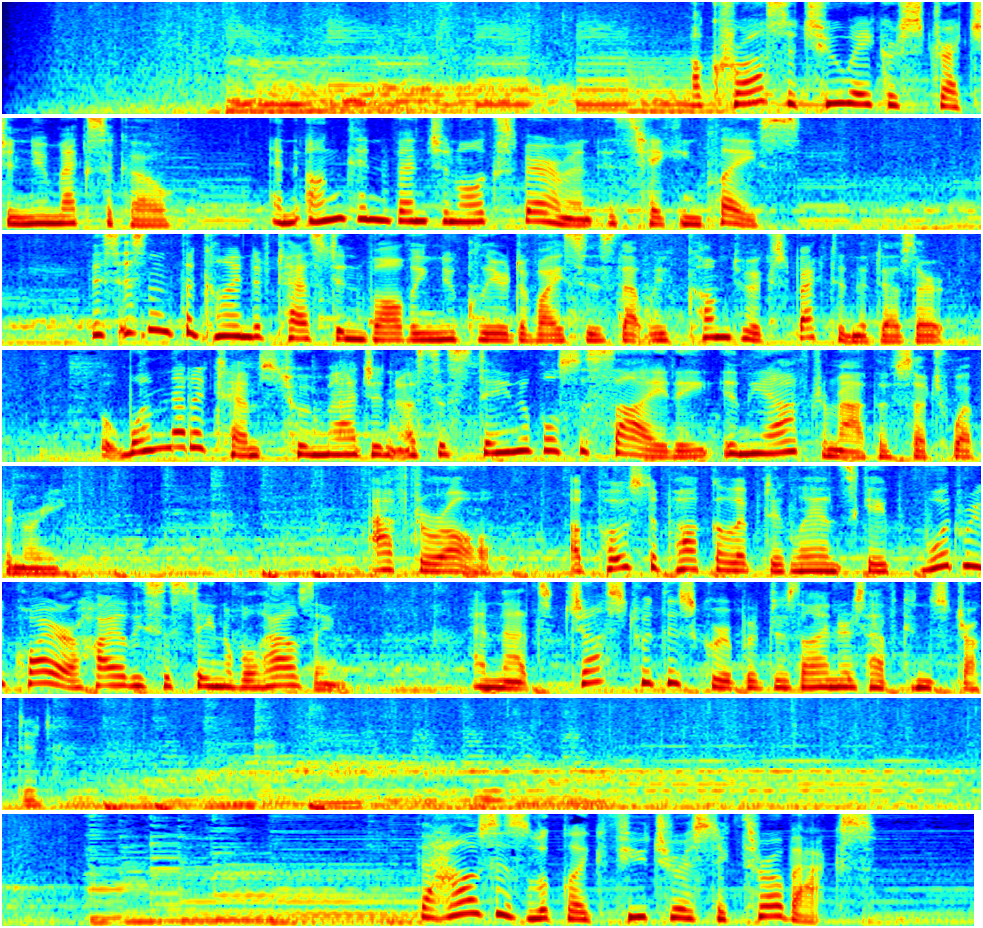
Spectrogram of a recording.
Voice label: DOCUMENTARY; Earthships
